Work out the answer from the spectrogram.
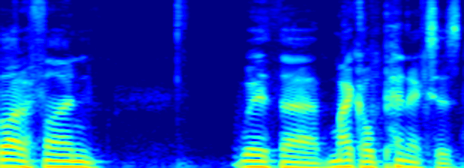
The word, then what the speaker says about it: Penix: I said Michael Penix. It's Penix. All right, CJ? Listen, all I know is however you want to pronounce it, Penix is explosive.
